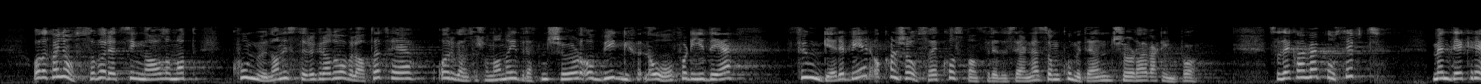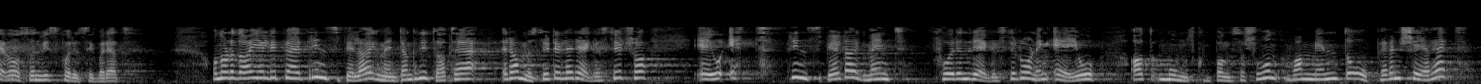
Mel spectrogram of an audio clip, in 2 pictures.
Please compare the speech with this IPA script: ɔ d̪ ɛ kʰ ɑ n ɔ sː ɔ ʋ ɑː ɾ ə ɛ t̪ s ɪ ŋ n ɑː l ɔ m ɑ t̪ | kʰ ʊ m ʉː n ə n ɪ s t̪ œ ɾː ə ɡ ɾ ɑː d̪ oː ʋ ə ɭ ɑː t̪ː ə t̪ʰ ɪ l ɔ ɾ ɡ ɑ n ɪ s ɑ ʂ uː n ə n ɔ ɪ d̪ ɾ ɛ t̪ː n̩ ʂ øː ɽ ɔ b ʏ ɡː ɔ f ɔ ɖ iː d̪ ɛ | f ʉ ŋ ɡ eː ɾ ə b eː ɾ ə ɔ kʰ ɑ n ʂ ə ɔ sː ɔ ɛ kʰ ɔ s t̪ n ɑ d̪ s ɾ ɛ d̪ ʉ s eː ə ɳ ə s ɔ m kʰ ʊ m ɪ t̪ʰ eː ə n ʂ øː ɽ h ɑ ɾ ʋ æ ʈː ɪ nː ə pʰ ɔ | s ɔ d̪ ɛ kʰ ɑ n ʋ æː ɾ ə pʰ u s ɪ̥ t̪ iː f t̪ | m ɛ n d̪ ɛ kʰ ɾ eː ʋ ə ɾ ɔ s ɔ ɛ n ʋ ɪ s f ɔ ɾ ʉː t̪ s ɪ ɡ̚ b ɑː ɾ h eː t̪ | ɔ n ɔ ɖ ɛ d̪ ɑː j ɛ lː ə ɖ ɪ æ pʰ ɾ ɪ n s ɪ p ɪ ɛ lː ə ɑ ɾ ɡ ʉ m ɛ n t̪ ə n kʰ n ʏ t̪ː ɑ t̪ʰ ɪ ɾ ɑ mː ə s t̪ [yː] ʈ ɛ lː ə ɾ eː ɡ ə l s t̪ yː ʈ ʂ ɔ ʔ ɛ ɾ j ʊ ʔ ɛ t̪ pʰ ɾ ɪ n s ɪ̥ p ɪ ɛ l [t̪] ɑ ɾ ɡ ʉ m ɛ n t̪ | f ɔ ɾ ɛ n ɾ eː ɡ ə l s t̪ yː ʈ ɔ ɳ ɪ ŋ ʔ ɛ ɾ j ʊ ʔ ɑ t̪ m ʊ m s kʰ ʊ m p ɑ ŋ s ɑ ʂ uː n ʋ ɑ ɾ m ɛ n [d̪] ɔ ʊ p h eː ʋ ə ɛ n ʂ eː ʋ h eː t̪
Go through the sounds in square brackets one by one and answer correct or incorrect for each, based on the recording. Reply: correct, correct, incorrect: t̪

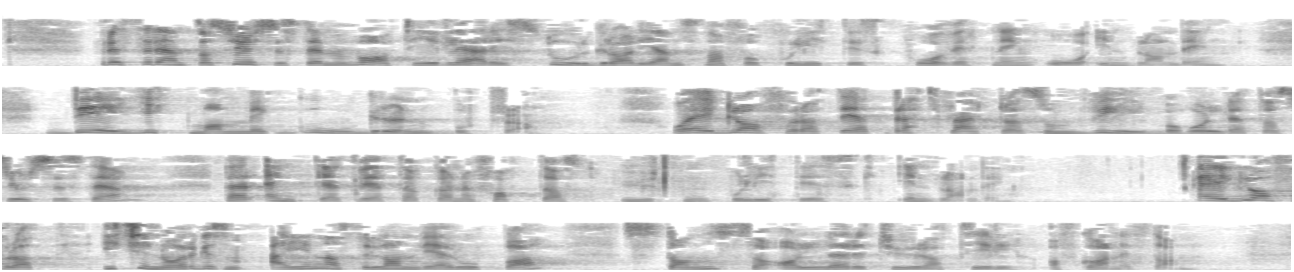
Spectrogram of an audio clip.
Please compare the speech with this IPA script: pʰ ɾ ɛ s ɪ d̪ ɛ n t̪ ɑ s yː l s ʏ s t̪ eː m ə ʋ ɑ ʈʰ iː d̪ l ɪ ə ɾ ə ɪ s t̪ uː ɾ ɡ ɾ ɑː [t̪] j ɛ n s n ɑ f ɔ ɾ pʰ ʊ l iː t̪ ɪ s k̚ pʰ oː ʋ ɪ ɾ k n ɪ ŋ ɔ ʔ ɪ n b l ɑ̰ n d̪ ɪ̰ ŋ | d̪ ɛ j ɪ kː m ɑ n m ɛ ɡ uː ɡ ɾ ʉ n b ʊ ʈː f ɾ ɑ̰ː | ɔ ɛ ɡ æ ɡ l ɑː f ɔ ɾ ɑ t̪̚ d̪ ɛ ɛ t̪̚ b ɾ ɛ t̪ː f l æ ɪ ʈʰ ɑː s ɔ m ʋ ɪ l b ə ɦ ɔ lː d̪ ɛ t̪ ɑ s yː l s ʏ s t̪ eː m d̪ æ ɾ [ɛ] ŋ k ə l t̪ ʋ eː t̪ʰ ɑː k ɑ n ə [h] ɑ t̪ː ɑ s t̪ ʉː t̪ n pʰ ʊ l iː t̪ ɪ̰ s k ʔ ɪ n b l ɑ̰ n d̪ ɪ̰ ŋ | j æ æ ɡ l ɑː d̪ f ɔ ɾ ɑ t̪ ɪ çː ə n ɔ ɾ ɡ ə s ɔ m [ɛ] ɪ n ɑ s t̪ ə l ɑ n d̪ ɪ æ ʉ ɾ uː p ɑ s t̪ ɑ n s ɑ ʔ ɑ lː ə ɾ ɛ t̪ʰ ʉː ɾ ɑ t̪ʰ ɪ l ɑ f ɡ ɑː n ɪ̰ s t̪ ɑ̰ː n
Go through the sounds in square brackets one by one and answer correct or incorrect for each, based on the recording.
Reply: incorrect: d̪, correct, incorrect: f, incorrect: æ

